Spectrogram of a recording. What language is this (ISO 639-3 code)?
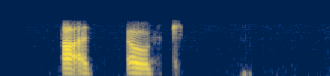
doi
